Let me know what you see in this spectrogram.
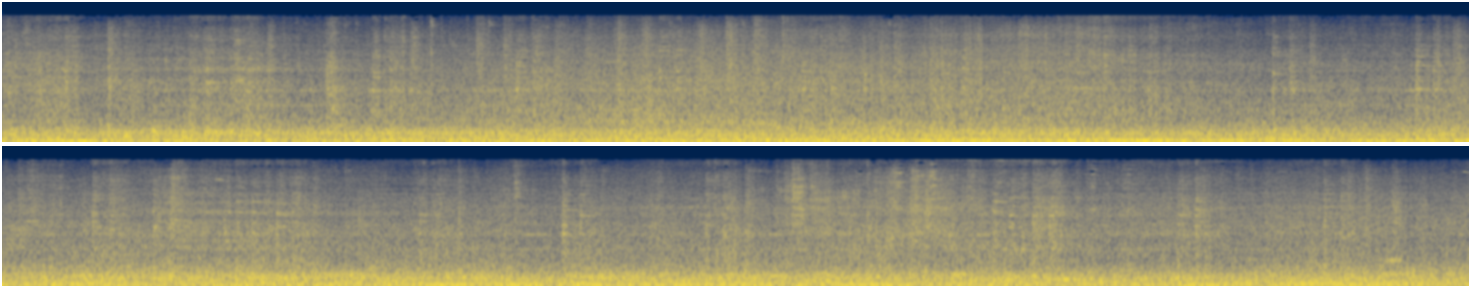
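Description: Freight train rolling past, its cars' steel wheels clacking over the rail joints in a steady, continuous run.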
